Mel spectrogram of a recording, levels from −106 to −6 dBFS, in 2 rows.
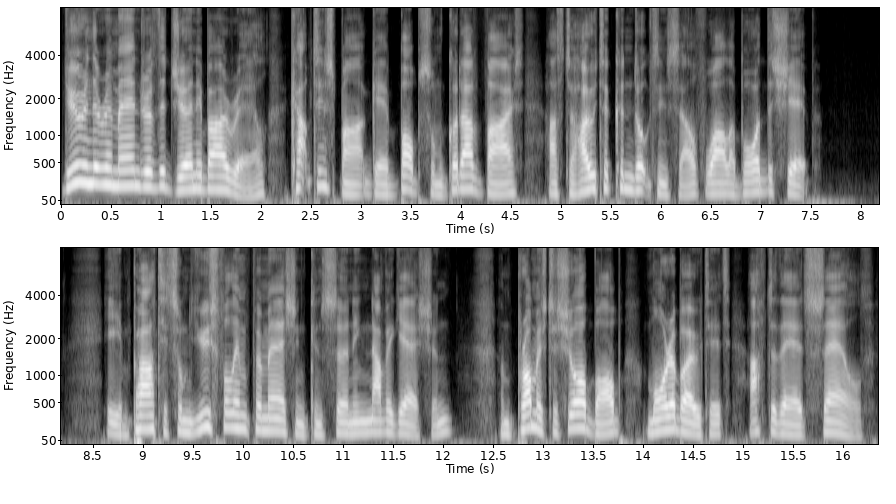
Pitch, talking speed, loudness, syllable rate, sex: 135 Hz, 160 wpm, -21 LUFS, 5.2 syllables/s, male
